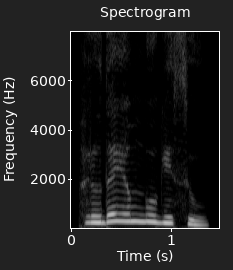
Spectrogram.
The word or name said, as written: ಹೃದಯಂಬುಗಿಸು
